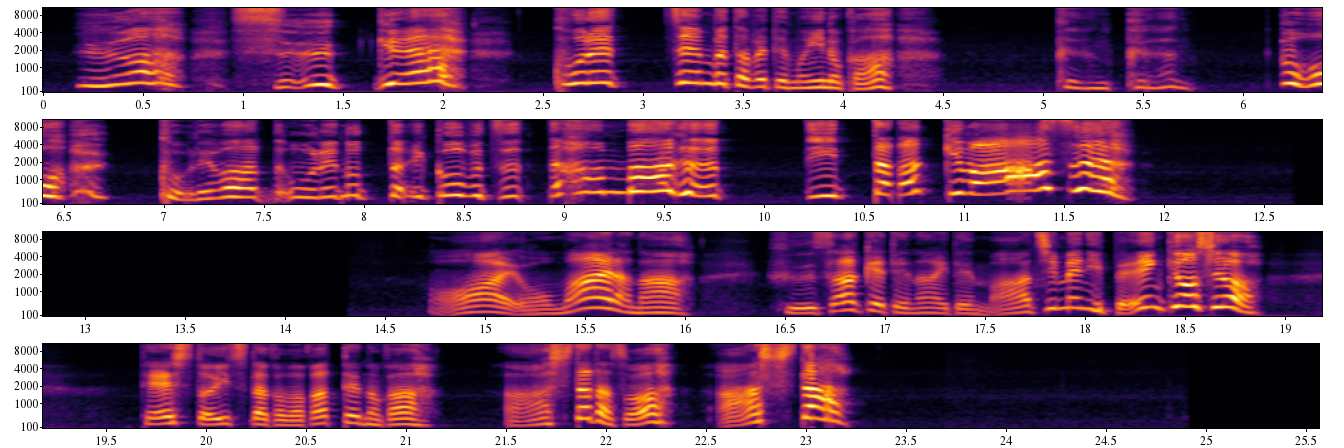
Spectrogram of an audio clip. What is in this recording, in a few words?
male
